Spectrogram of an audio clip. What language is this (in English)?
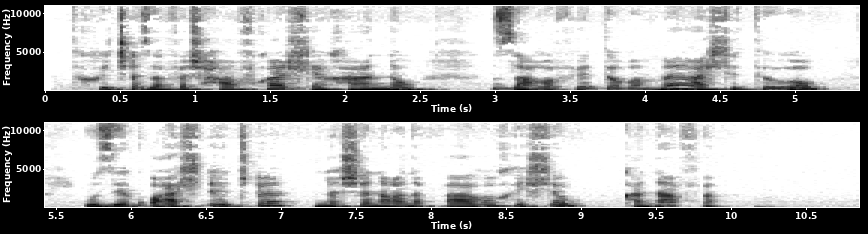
Adyghe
